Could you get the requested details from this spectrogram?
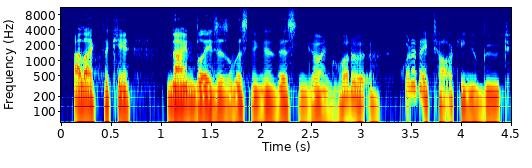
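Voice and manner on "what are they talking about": poor fake Canadian accent, higher, slower. Imagining Nine Blades listening to this and reacting, in a bad Canadian-accent Nine Blades impression. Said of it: "I don't have a good Canadian accent".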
